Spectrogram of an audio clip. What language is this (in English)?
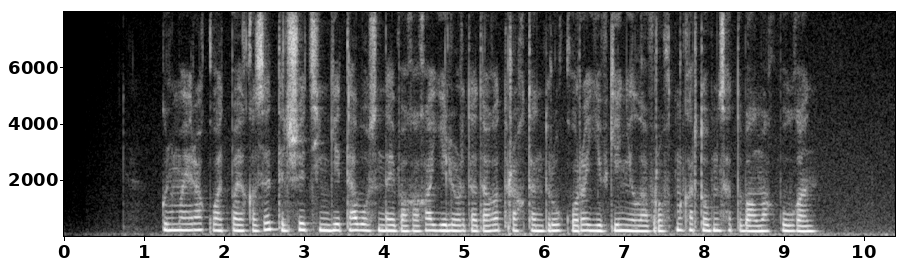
Kazakh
